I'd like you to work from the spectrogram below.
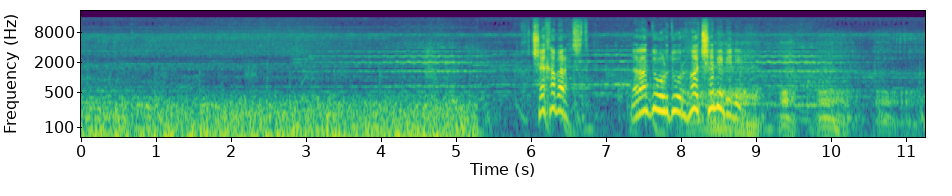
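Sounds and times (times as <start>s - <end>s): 
deep steady rumble of stormy wind: 0.0s - 5.8s
speech: 6.1s - 10.2s.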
